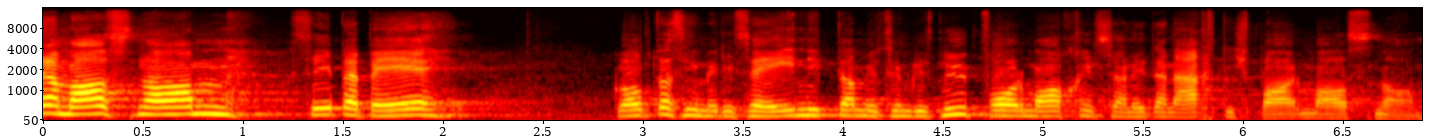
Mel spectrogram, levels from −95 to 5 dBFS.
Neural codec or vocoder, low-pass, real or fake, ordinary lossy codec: codec, 44.1 kHz, 7.8 kbps, DAC; 14.4 kHz; fake; none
